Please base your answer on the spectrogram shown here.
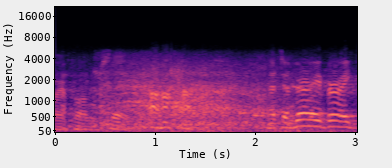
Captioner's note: audience laughing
